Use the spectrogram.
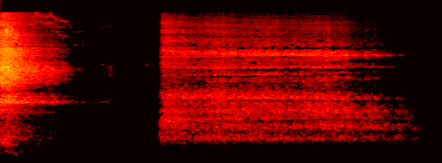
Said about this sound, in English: Try it now. Inhale for a count of three and out for a count of six, like this.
